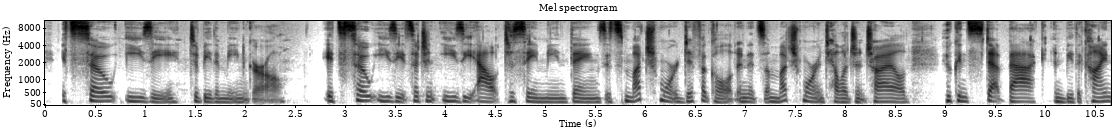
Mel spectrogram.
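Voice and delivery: ordinary talk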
